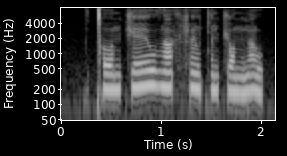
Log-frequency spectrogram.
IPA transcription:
ǀ ɤ n t͡ʃ eː u̯ ð ã x ʂ ẽ u̯ c ə̃ n t͡ʃ ɔ n ɡ ã u̯

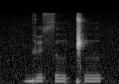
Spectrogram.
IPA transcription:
ɡ y˨ s ɯ˩ ǁ ɯ˨

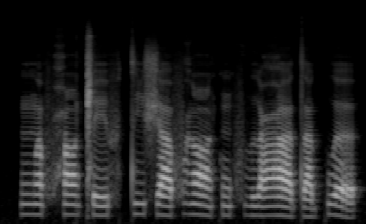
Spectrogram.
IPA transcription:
ŋʷ ã f ħ ɑ̃ ǁ e f t i ʃ a f ɣ ɑ̃ k ũ f ð ɯ ʕ a t a kʷ ɜ

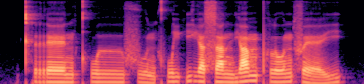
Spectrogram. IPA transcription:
kʰ r ɛː˧ n kʰ w ɯː˧ f u˨˩ n kʰ w i˦˥ ʔ j i˧ a̯ s a˧ n j a˥˩ m pʰ l o˦˥ n f ɛː˩˦ j

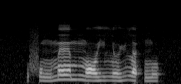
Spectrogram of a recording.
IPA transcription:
f ʊ˨ ŋ m ɛː˥ m n̪ ɔː˨˧ j l ɵ˨˥ ɥ l ɐ˨ t̚ ŋ ʊ˨˥ k̚

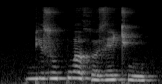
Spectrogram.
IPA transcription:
bʲ u˧ z u˧ p w ʌ˦˨ x ɵ˨ z e˨˦ cʰ u˨

